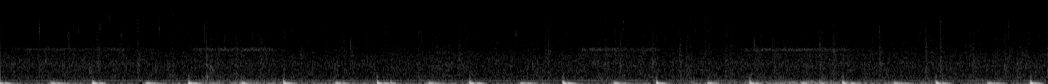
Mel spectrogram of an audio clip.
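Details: ASMR sleep-aid roleplay of cuddling next to a girlfriend on a rainy night, a looped track with soft breathing: steady soft low heartbeat thumps at about 65 a minute over rain and quiet background tones.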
